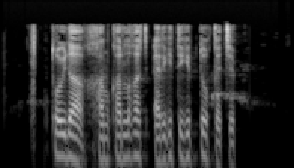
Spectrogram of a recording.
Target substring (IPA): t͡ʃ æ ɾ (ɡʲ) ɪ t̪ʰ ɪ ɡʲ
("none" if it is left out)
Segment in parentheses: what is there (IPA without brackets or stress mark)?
ɡʲ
